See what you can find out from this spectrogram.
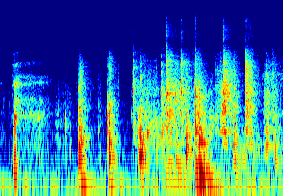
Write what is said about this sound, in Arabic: افتح له الباب يا ولدي، فهو يقول إنه ضيفنا.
